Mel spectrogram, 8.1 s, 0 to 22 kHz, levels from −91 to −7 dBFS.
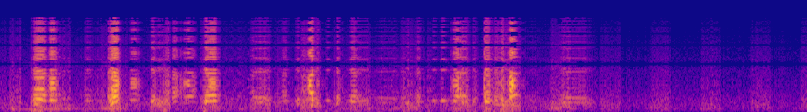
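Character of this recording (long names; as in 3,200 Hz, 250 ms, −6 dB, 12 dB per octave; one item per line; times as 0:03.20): chopped level 2 Hz, depth 60%, duty 40%
aliases and images of a low sample rate 2,100 Hz, jitter 0%
MP3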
